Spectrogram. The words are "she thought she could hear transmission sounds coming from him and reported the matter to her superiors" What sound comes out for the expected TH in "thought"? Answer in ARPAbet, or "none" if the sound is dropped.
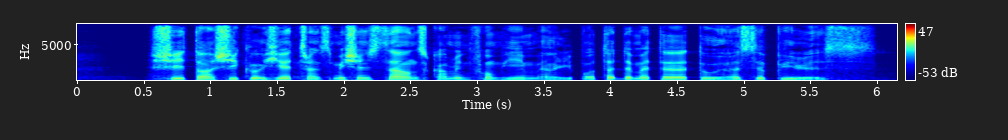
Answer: T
